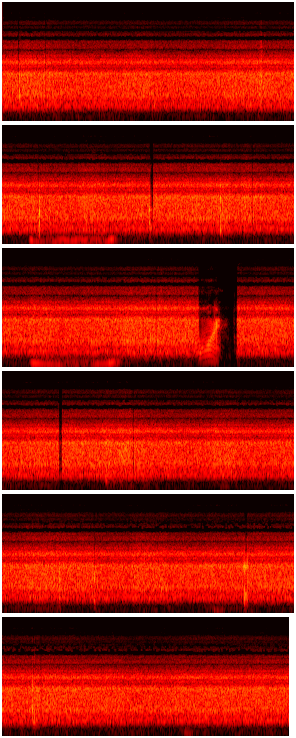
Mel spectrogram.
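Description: Sony pocket AM radio used as a spirit box, giving a steady hiss of static as its tuning moves across the AM band. About twelve seconds in the static cuts out for a split second, then resumes.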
